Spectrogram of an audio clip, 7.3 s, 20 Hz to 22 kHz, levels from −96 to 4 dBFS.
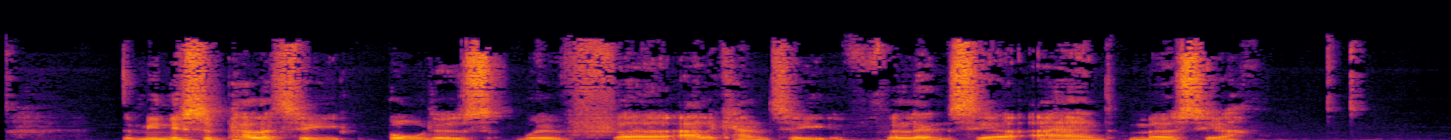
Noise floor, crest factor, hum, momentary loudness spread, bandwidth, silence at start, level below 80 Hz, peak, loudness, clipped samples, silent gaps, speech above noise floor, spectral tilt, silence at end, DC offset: -50 dBFS; 22 dB; none; 13 LU; 16.5 kHz; 0.05 s; -50 dBFS; -2 dBFS; -20 LUFS; under 0.1%; none; 29 dB; -3 dB/octave; 0.45 s; under 0.1%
